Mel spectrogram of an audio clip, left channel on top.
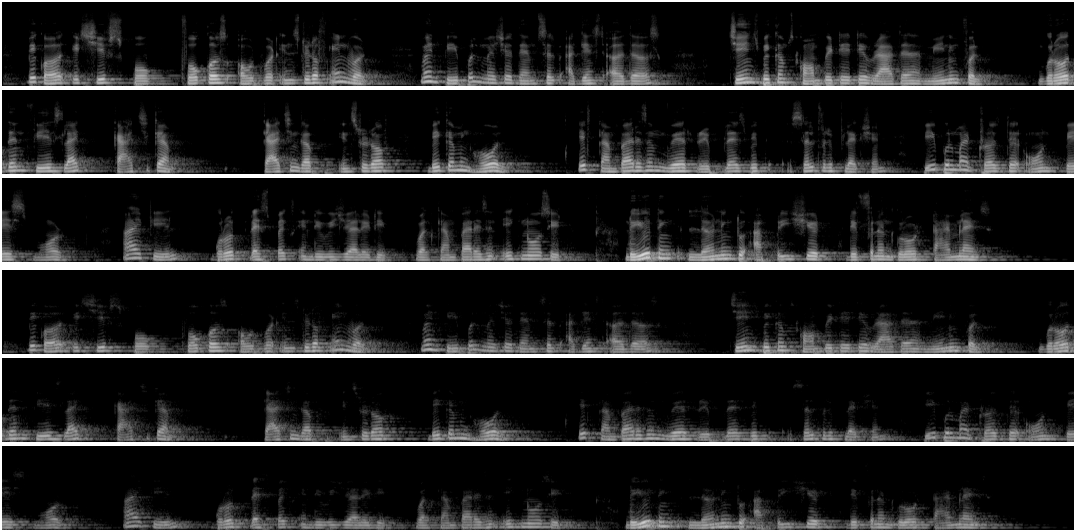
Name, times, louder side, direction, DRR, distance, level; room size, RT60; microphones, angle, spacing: voice 1, 0.3-1.5 1.9-3.6 4.2-6.6 7.3-9.8 10.4-11.5 11.8-12.4 13.3-14.6 15.0-15.8 16.5-18.3 18.6-19.6 19.9-22.1 22.7-23.2 23.5-25.3 25.6-27.0 27.7-31.4, left 5 dB, 55° left, 17 dB, 0.4 m, -26 dB
12.0 x 5.1 x 7.3 m, 0.89 s
head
